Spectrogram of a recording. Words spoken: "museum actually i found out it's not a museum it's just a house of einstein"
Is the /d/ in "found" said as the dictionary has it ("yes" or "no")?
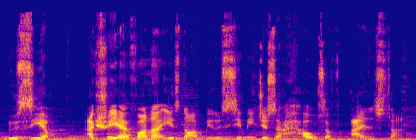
no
